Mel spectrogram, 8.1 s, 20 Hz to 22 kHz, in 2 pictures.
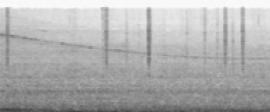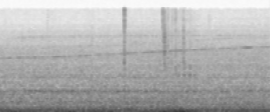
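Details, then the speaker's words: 6.7 Powerstroke with MPD compound turbo kit, about 1,000 miles on the setup, climbing a mountain under load, recorded inside the cab with windows up: deep diesel rumble with a faint whistle rising and falling with boost; normal turbo spool. "there is absolutely no problem hearing this thing inside the cab and the exhaust bait really makes it sound cool too"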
